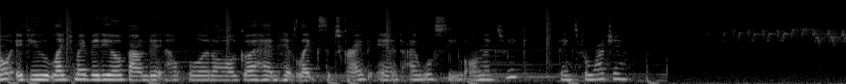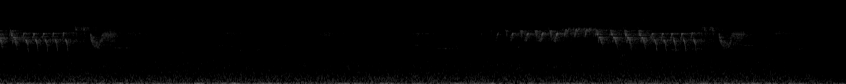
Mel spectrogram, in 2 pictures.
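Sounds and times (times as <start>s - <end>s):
light hiss: 6.7s - 16.8s
bird chirps: 7.0s - 16.9s.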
